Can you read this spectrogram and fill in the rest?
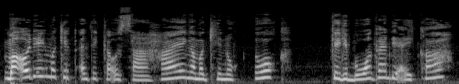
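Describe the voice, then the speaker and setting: An actress playing a worldly, chatty female coworker who hands out advice in a radio drama, expressive, with a Cebuano Filipino accent. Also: high voice, moderate pace. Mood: curious, teasing.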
